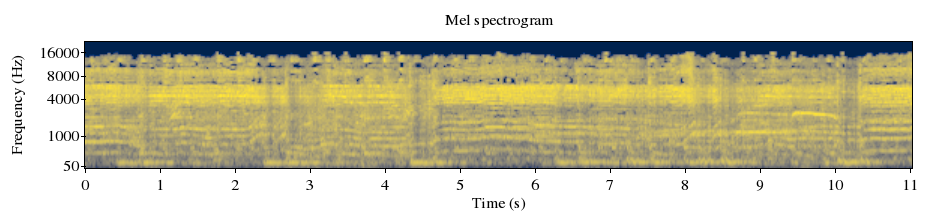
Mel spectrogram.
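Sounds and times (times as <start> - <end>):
children shouting and cheering: 0.0 - 11.0
drum beat: 0.0 - 11.0.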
